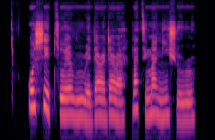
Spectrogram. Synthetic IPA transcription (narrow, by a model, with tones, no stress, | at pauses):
o˦ʃe˦˨to˨˧ɛ˧ɾu˨˦˨ɾɛ˨da˦ɾa˧da˦ɾa˧la˦ti˧mãː˦nĩ˨˦i˦˨ʃo˨ɾo˧˦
